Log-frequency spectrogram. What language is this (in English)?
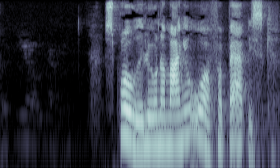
Danish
